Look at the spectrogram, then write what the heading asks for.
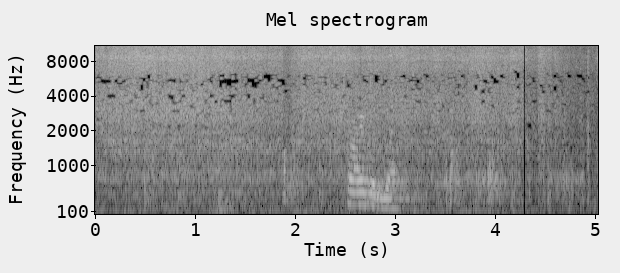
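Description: Wet masala paste sizzling in hot oil in a kadai as a spatula stirs and scrapes through it, with a few sharp taps of the spatula on the pan. The sizzle eases near the end.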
